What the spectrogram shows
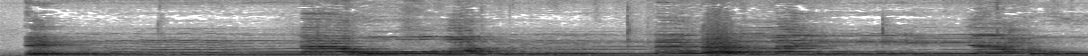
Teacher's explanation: Kemudian dhanna dengung. Dhann tahan.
